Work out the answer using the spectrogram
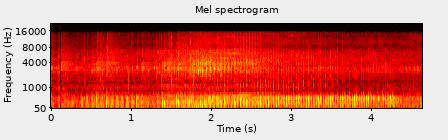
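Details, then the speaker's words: Engine pulses rising with revs and a faint rising whistle over the exhaust on a 420cc turbocharged drift trike with newly installed EFI, reaching 4 psi boost; normal turbo spool. "That was 4 PSI right there. I can hear it. I can hear the turbo, dude."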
